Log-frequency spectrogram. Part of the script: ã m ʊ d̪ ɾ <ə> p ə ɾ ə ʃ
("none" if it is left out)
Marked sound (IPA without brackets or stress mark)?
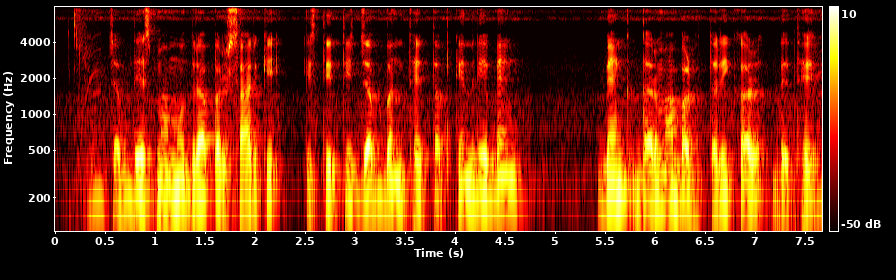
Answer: a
